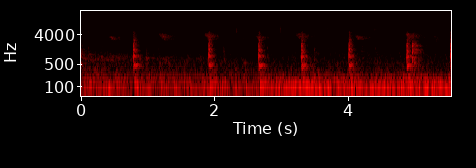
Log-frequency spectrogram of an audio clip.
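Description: Soft move clicks from a chess app on a TV as it replays a game, one click roughly every three-quarters of a second as each move is played.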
